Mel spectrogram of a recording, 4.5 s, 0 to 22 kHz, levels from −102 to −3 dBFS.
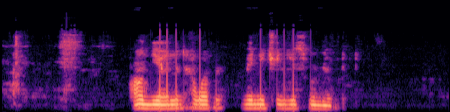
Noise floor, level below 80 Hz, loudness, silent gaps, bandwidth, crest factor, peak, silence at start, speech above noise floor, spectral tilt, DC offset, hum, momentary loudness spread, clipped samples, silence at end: -77 dBFS; -66 dBFS; -22 LUFS; none; 7.4 kHz; 20 dB; -6 dBFS; 0.15 s; 56 dB; -6.5 dB/octave; under 0.1%; none; 22 LU; under 0.1%; 1.15 s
